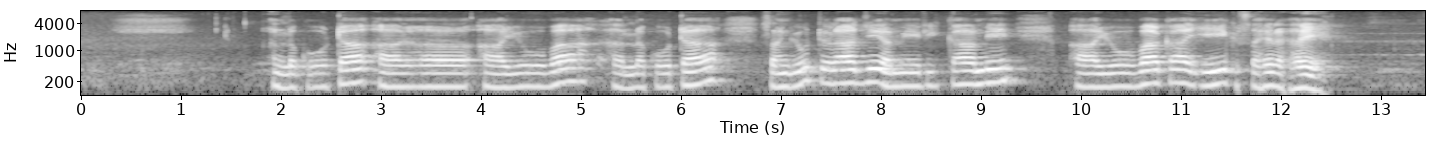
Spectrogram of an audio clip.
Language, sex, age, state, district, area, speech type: Hindi, male, 60+, Uttar Pradesh, Sitapur, rural, read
